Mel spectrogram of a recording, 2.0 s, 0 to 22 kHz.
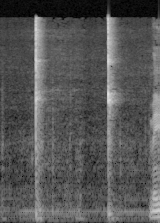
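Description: Two Metal Fight Beyblades, MF Galaxy Pegasus F:D and Earth Pegasus W105BS, clashing as they spin in a plastic stadium: two sharp metallic clacks about a second apart, the first about half a second in.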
